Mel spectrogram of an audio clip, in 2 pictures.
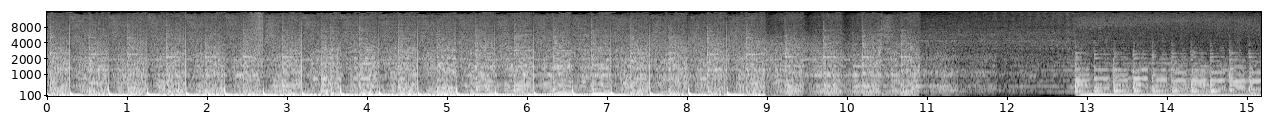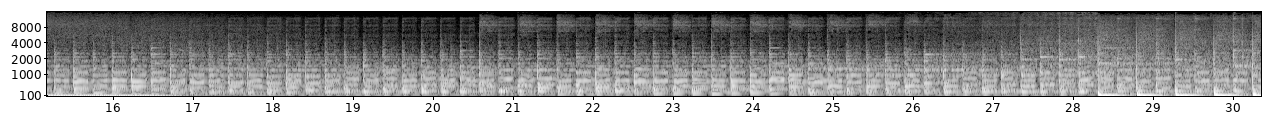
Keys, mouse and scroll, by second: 13.5 shift+Num_Lock, 14.0 shift+click, 18.2 ctrl+g, 21.9 click, 24.5 click.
